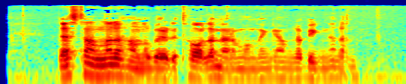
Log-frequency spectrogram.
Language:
Swedish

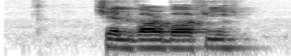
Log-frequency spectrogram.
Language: Persian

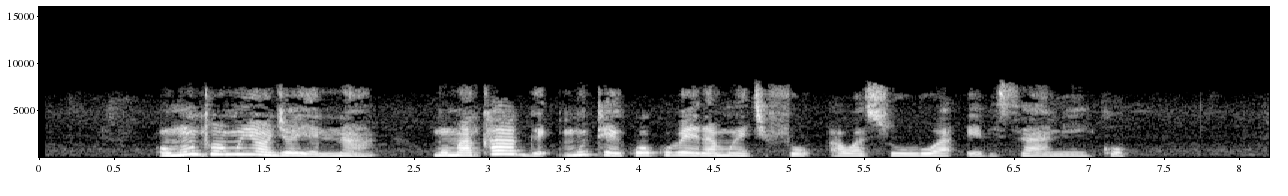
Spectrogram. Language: Ganda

